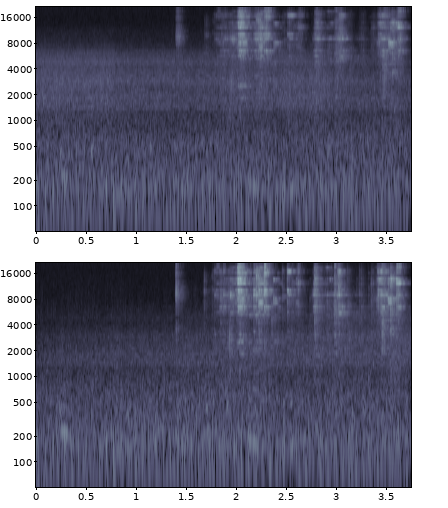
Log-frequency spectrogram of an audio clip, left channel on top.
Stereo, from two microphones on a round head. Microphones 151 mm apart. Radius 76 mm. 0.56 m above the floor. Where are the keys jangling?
55° right (ahead or behind), 4 m.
